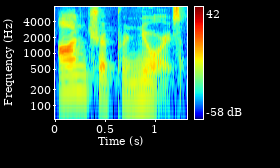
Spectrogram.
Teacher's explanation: So entrepreneurs, it's not entree, it's entrepreneurs. So the stress goes on entrepreneurs, the last syllable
